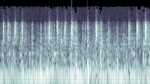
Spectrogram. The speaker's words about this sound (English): A very pretty new girl was typing in the outside office.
